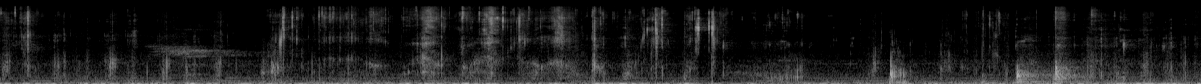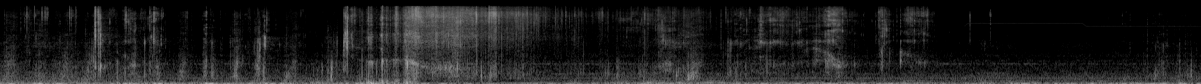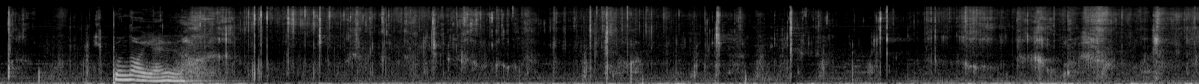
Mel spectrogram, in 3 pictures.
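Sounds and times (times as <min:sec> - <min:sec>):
crunching fried food: 0:00.0 - 0:10.2, 0:10.8 - 0:21.6, 0:23.3 - 0:25.2, 0:26.0 - 0:36.0.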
